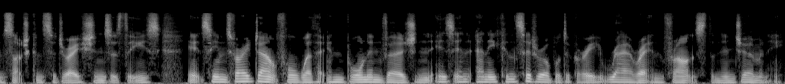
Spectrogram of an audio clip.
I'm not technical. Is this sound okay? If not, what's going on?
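No. At 0.36 s there are compressed frames skipped: a tiny slice of the speech, about 20 milliseconds, never plays because that part of the file was missing or damaged. You hear the speech jump ahead at that point rather than a silent gap.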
